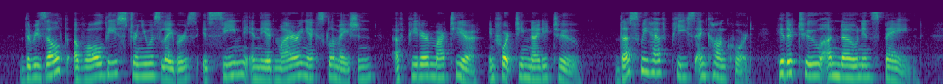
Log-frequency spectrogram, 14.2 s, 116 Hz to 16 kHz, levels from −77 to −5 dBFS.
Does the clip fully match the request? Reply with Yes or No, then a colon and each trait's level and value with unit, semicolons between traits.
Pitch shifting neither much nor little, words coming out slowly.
Yes: average, 3.4 semitones; slow, 120 wpm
